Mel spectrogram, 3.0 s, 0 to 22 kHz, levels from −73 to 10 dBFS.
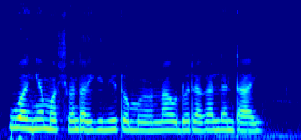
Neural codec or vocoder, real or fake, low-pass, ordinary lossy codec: vocoder, 44.1 kHz, 128 mel bands every 256 samples, BigVGAN v2; fake; none; none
